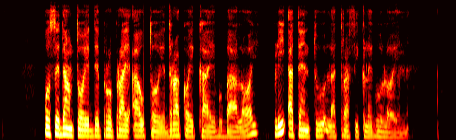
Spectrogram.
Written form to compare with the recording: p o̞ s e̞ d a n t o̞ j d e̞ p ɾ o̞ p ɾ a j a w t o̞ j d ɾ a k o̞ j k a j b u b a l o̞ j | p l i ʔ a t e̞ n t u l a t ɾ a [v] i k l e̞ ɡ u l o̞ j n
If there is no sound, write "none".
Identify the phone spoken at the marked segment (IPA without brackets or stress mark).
f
